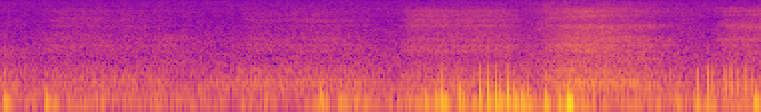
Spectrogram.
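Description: A person breathing hard close to the microphone while climbing a steep slope, with loud, rough huffs of breath about three seconds in and again just before the end.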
